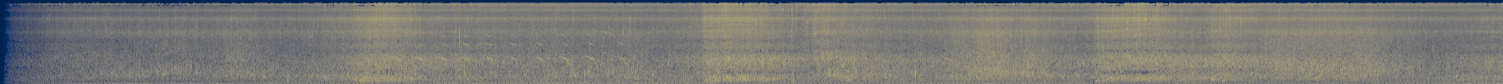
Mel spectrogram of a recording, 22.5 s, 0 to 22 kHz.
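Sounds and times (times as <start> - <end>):
birds on a shore: 0.3 - 22.5.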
